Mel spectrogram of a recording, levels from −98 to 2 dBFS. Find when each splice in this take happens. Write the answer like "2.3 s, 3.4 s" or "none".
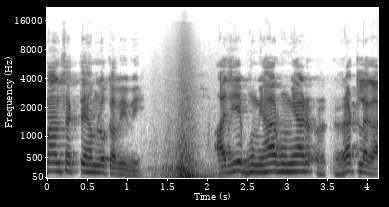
1.8 s

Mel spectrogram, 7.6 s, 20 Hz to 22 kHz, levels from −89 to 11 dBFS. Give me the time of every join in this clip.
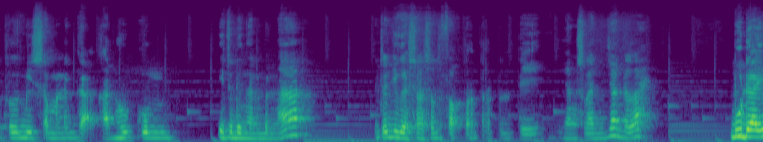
none

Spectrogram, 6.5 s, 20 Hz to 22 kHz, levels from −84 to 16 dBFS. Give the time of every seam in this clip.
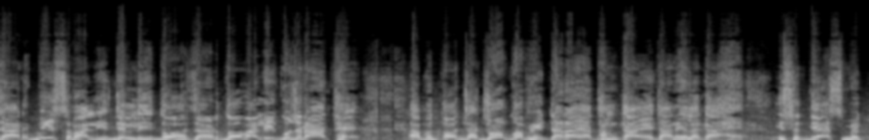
2.9 s

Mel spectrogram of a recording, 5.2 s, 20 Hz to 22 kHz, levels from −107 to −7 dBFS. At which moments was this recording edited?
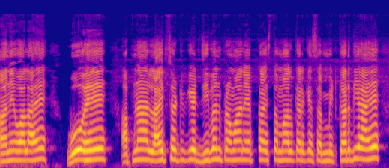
1.6 s

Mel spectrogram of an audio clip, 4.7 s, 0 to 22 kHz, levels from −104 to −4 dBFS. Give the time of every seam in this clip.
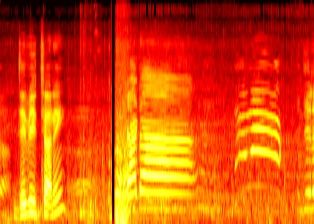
1.5 s

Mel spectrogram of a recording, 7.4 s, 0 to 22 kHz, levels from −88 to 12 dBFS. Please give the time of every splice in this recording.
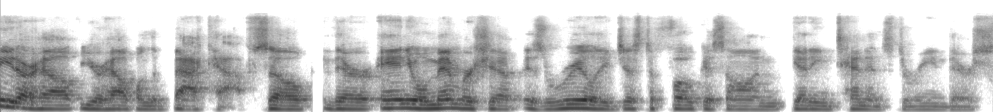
2.4 s, 5.9 s

